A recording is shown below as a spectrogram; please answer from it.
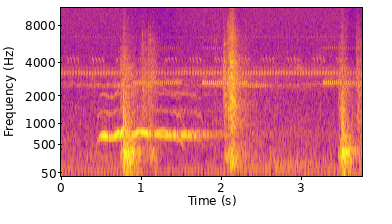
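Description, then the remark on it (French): Car doors open and shut as people get into a car, with three solid thunks spaced about a second and a half apart. A thin squeak or chime sounds near the first, over a low steady background hum. “Ils entrent dans la voiture.”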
